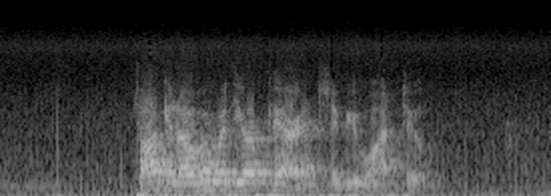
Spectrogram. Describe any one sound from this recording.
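A middle-aged man speaks calmly and clearly.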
